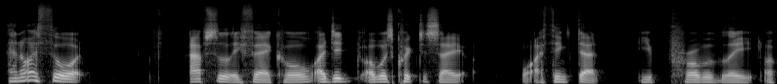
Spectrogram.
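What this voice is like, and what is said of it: Mild Australian accent. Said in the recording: “we don't have a heavy Australian accent, in my opinion ... not as Australian as you can get.”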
